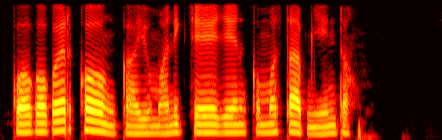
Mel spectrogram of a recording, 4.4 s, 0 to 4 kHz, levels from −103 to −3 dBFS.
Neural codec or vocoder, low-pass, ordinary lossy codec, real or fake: none; 3.6 kHz; none; real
